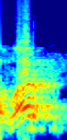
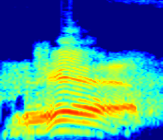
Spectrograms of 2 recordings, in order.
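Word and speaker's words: were: इसका उच्चारण करते हैं वेर वेर नहीं इसका उच्चारण है वर दोनों का मतलब हो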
